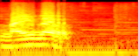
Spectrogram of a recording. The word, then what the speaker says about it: niner: in this case you ought to pronounce like nova niner to neutrons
